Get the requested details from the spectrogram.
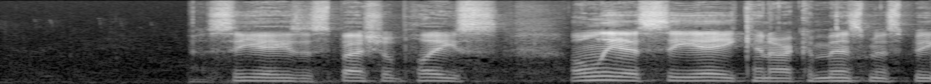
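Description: A young man speaks calmly into a microphone over a loudspeaker.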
